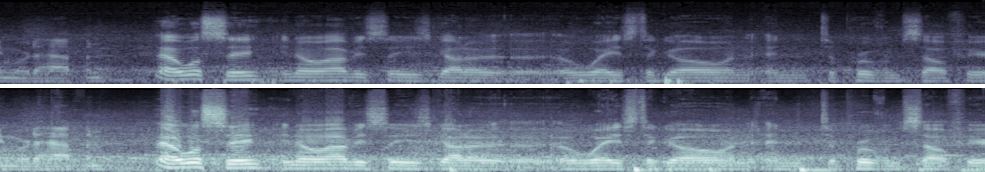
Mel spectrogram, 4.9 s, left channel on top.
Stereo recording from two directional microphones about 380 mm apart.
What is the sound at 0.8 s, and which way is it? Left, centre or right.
A man's voice, left.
